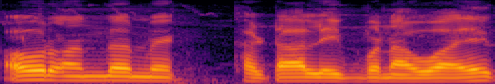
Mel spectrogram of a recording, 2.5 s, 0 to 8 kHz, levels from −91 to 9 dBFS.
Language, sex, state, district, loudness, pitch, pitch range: Hindi, male, Bihar, Katihar, -13 LUFS, 130 Hz, 125-145 Hz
